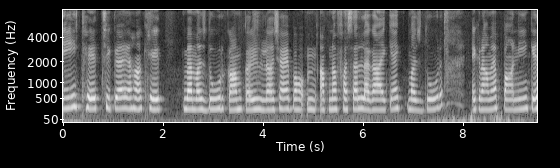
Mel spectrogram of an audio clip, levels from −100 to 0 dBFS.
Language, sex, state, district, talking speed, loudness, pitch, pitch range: Angika, female, Bihar, Bhagalpur, 145 wpm, -17 LUFS, 245 Hz, 235-255 Hz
